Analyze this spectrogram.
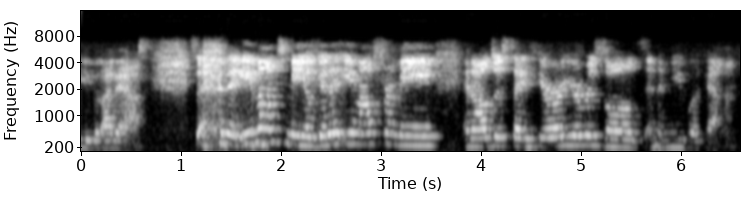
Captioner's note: laugh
